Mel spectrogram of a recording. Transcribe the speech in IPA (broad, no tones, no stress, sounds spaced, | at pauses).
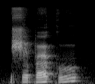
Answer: ʃ e p œ k u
